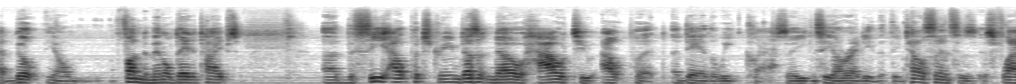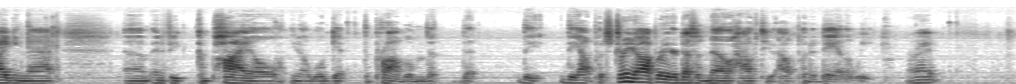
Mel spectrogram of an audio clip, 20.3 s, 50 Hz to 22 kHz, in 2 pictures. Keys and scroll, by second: 10.7 ctrl+shift+@.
